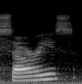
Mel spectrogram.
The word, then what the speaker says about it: sari: they always were those saris and yes s-a-r-i um actually the way i just said it sounds like sorry as in like i am sorry i hurt you as an apology it's spelled s-a-r-i which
